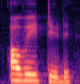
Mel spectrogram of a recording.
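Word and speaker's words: awaited: में दे रखा है अवेटेड, अवेटेड, इड करके ये ई डी को, ई डी आ रहा है ना, ई डी, तो लास्ट में, तो यहाँ पर क्या कर दिया, इड करके प्रोनाउंस कर दिया।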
